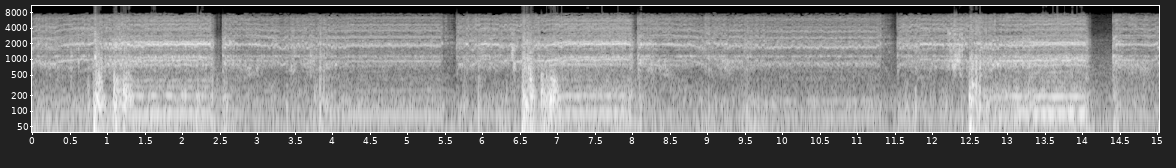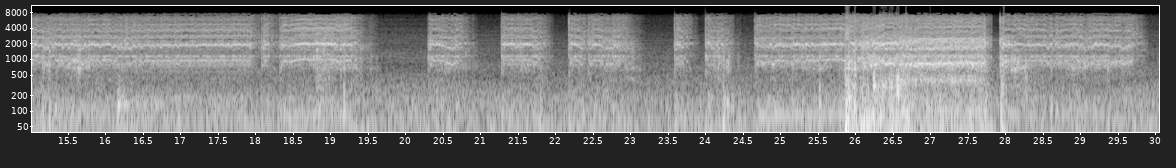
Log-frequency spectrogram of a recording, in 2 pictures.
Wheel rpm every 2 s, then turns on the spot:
260, 250, 250, 270, 270, 240, 260, 230, 260, 160, 110, 110, 200, 250, 230.
none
